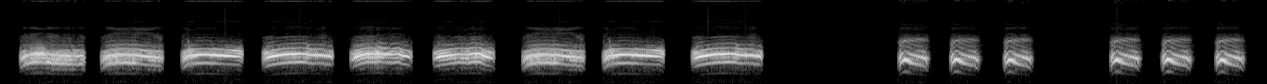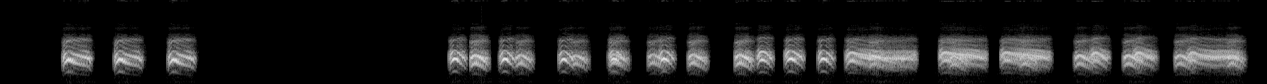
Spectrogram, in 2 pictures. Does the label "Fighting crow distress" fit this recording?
Yes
